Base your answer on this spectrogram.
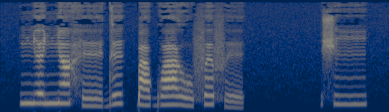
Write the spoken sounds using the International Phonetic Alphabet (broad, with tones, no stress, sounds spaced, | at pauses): ɲ ɛ˦ ɲ ã˦ h eː˨ d eː˦ k͡p a˧ ɡʷ aː˦ ɣ o˧ f ɛ˦ f e˨ | ʃ iː˦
